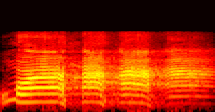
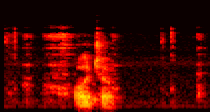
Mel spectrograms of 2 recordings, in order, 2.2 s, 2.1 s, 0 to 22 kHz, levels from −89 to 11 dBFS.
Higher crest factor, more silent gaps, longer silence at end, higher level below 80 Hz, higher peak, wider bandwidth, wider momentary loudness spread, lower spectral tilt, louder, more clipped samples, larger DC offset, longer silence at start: second, 14 dB vs 22 dB; neither; about the same, 0 s vs 0.1 s; first, -68 dBFS vs -78 dBFS; first, 0 dBFS vs -8 dBFS; second, 8 kHz vs 9.6 kHz; second, 6 LU vs 20 LU; second, -0.5 dB/octave vs -3 dB/octave; first, -13 LUFS vs -26 LUFS; neither; neither; about the same, 0 s vs 0.05 s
